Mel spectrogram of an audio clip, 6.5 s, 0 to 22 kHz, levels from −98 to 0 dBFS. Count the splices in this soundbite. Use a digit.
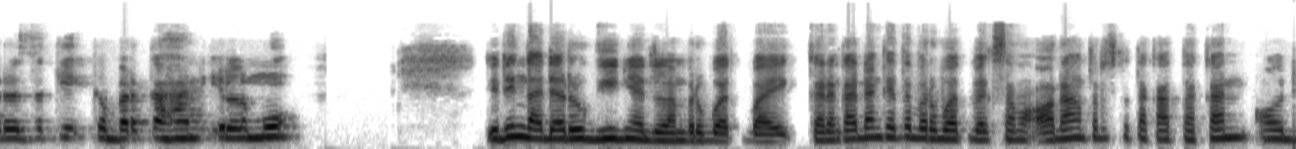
1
